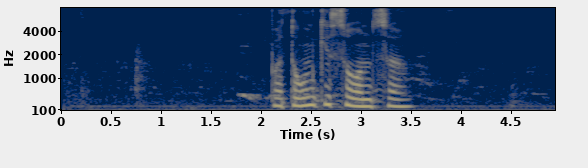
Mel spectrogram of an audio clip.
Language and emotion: Russian, neutral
